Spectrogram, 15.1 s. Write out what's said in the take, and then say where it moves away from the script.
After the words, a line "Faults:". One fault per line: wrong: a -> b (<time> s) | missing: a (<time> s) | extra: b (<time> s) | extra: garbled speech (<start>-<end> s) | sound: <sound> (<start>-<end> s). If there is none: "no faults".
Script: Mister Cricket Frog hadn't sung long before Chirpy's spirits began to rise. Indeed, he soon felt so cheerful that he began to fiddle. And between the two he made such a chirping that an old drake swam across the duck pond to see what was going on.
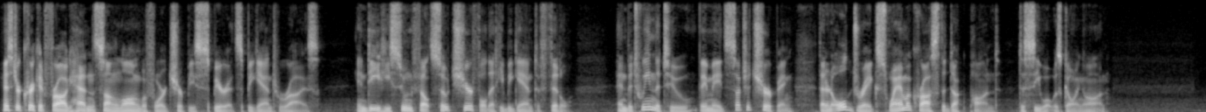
Mister Cricket Frog hadn't sung long before Chirpy's spirits began to rise. Indeed, he soon felt so cheerful that he began to fiddle. And between the two they made such a chirping that an old drake swam across the duck pond to see what was going on.
Faults:
wrong: he -> they (8.7 s)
